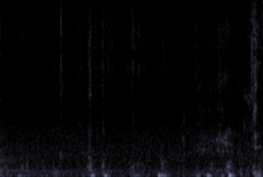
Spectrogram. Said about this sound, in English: And let me uh, write some more shit down.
